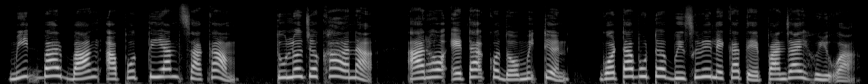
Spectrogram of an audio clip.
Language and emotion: Santali, neutral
